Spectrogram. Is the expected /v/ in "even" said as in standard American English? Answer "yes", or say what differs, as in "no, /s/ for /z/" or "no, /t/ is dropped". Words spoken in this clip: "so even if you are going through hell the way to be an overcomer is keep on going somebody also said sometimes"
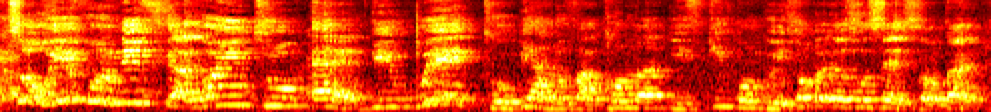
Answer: no, /f/ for /v/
